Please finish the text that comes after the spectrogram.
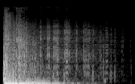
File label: ufo kill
